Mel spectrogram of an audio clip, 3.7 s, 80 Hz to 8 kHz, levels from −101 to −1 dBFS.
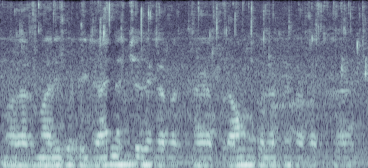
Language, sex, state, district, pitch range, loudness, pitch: Hindi, male, Haryana, Jhajjar, 130-140 Hz, -19 LUFS, 135 Hz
